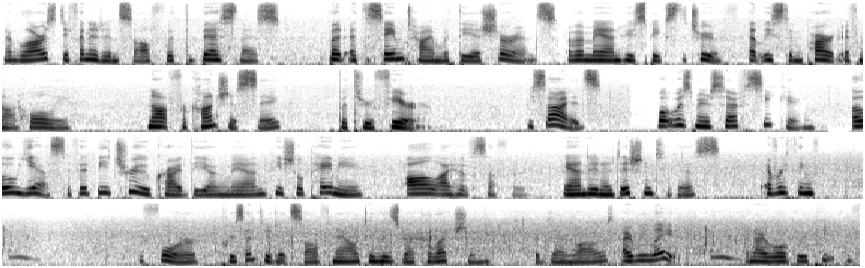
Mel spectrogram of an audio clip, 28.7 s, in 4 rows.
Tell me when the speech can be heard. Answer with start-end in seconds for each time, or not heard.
0.0-7.8, 8.3-21.1, 22.6-28.6.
